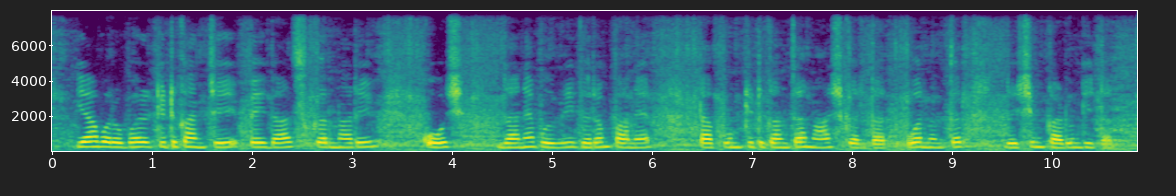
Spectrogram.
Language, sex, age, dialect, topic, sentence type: Marathi, female, 25-30, Standard Marathi, agriculture, statement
